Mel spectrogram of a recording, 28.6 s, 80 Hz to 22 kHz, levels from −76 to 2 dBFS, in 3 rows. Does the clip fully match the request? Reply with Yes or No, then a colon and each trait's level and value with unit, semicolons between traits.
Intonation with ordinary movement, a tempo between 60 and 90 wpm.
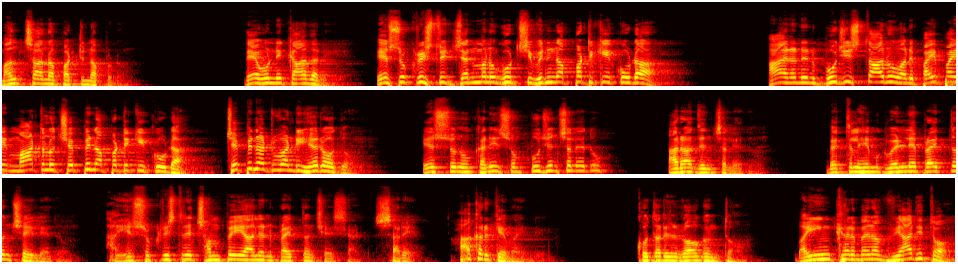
No: wide, 6.9 semitones; average, 85 wpm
